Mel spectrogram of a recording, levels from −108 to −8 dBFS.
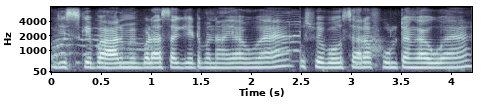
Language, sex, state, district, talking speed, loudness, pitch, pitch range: Hindi, female, Jharkhand, Deoghar, 240 wpm, -17 LUFS, 220 Hz, 215-225 Hz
